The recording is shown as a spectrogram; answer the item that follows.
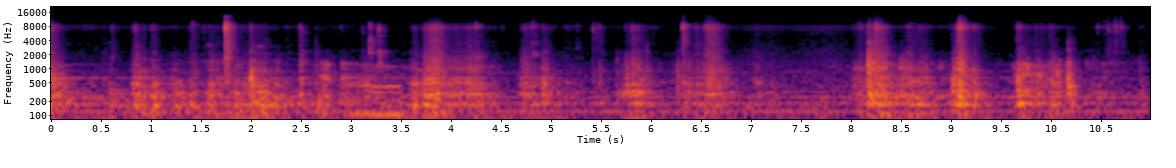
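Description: Metal mesh terrarium screen lid and dome clamp lamp being handled on a glass tank: a run of irregular knocks and rattles, louder in a cluster near the end.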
